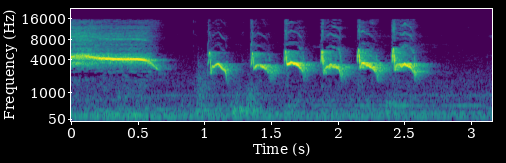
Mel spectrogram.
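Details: Caged bar-winged prinia bred in captivity, still not fully in song, opening with a sustained high whistle and then a run of about six sharp, evenly spaced chirps.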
